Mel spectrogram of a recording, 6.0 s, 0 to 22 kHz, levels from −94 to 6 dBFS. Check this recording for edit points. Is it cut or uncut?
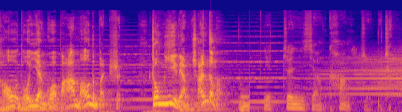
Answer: cut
